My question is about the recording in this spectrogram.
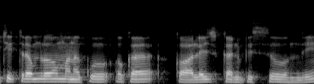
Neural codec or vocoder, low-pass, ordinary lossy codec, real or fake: codec, 16 kHz, 8 kbps, FunCodec, trained on LibriTTS, 25 frames a second; 7.2 kHz; none; fake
